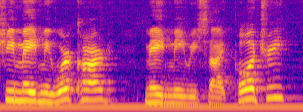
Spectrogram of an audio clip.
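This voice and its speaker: A man speaks at a moderate pace with audible room echo and noticeable noise behind him. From California (Bay Area), born in Colorado. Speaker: retired teacher and former boxer. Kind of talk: personal life story testimony. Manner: conversational, with self-corrections.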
